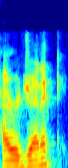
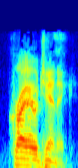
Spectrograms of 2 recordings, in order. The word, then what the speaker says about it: cryogenic: Um but yeah, of course that that chairoy what how do you pronounce it? Kyogenic. Cryogenic freezing of her face.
